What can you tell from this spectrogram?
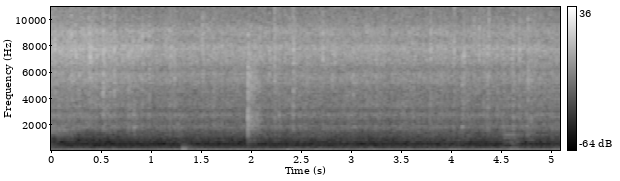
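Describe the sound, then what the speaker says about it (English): Steady sizzling of onions frying in a pan, a constant crackling hiss with a low hum beneath, continuous and close. "I'm just going to pop that into the pan, and it's starting to sizzle away lovely"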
